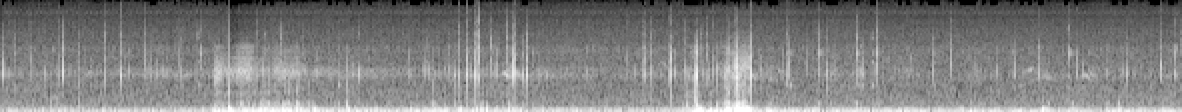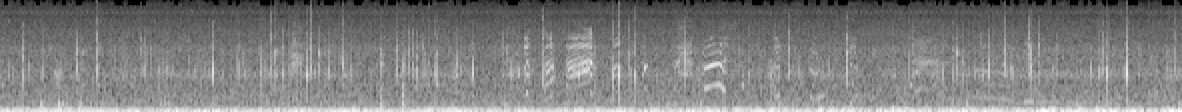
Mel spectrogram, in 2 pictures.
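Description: Wind rumbling on the microphone of a camera carried outdoors, with two louder buffets about two and seven seconds in.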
